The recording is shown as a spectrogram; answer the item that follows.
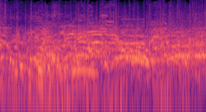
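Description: Sideline crowd of many overlapping voices yelling and cheering as a ball carrier runs into the open field, holding loud throughout.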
